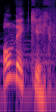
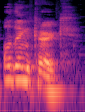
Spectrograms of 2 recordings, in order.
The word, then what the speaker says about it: Odenkirk: Vamos lá, o primeiro, o primeiro indicado foi o Bob Old, Onder, Onderkirk. Falei errado, desculpa, gente, fãs de Bob. – Odenkirk.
